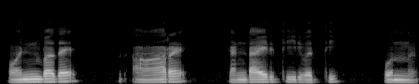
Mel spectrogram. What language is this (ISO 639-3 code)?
mal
